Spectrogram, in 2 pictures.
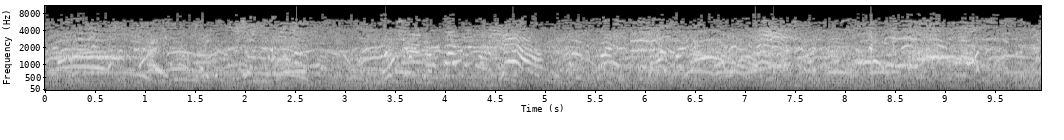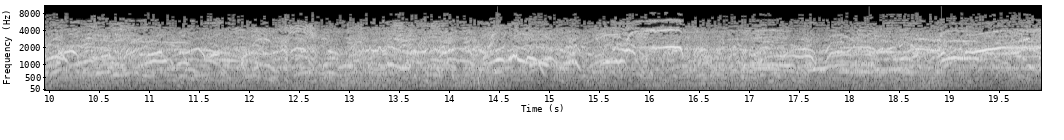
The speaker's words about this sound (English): This is the crowd as they shake hands with President Kennedy. He's making his way through the crowd.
